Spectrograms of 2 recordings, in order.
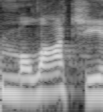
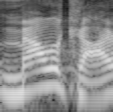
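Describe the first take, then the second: First: The name is said in a mock Italian accent. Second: The name is said in a plain English accent.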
